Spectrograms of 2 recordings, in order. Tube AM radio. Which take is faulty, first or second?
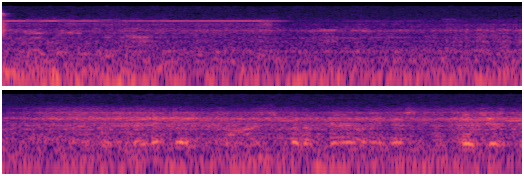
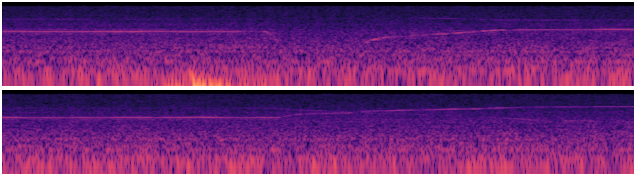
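second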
